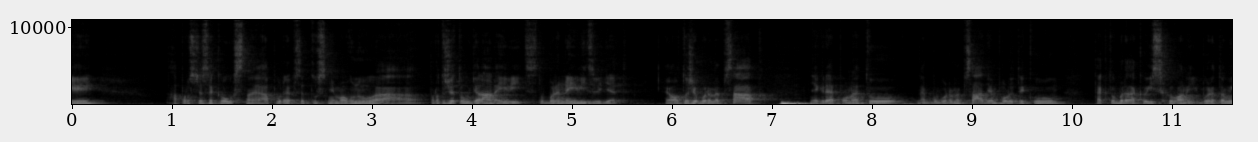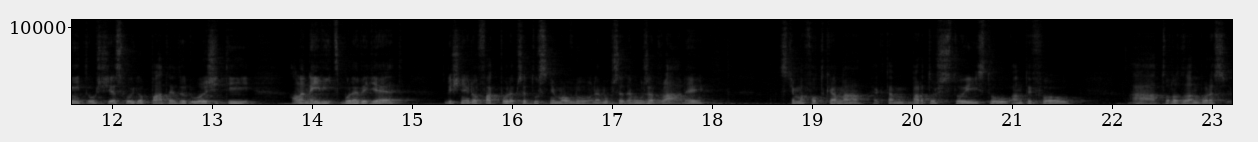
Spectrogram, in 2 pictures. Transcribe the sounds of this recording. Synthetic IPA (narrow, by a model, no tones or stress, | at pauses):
ɪ | ʔa̰pɾoscɛsɛkowsnɛapudɛpr̥ɛt̪tːusɲɛmo̞vnuapɾot̪o̞ʒɛt̪ouɟɛlaːnɛjviːt͡st̪o̞budɛnɛjviːt͡svɪɟɛt̪ | jo̞t̪oʒɛbudɛmɛpsaːt̪ɲɛɡdɛpo̞nɛt̪unɛbobudɛmɛpsaːt̪̚cɛmpo̞lɪt̪ɪkuːm | t̪akt̪obudɛt̪akoviːsxo̞vanḭːbudɛt̪o̞miːt̪uɾt͡ʃɪ̥cɛsvuːjdo̞pat̪jɛt̪̬oduːlɛʒɪt̪iː | ʔalɛnɛjviːt͡sbudɛvɪɟɛt̪ | ɡdɪʃɲɛɡdo̞fak̚pudɛpr̥ɛt̪ːusɲɛmo̞vnunɛbopr̝̥ɛt̪ːɛnuːrad̪vlaːdɪ | scɛmafo̞t̪kamajakt̪ambaɾt̪oʃst̪o̞jiːst̪o̞wʔa̰nt̪ɪfow | ʔat̪odlɛt̪ot̪ambudɛs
